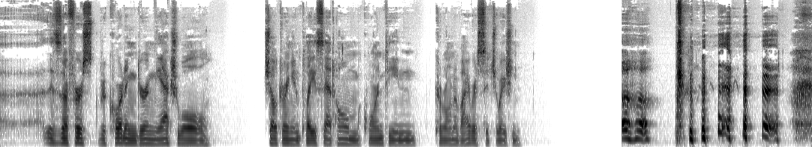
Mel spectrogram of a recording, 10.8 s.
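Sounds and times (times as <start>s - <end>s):
person yawning: 0.0s - 0.6s, 8.3s - 8.8s
speech: 0.6s - 2.9s, 3.6s - 7.0s, 8.3s - 9.9s.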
